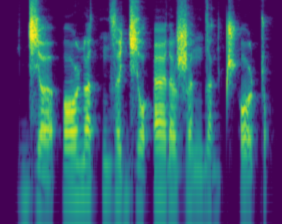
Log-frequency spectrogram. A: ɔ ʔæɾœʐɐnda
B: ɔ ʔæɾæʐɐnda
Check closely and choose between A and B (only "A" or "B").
B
